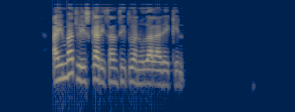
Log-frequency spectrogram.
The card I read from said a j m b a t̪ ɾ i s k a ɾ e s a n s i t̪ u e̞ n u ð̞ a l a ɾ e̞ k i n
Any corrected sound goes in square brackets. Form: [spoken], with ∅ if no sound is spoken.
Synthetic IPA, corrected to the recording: a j m b a t̪ [l] i s k a ɾ [i] s a n s i t̪ u e̞ n u ð̞ a l a ɾ e̞ k i n

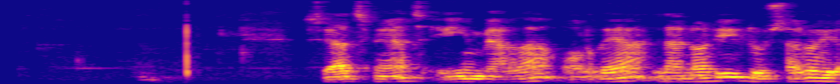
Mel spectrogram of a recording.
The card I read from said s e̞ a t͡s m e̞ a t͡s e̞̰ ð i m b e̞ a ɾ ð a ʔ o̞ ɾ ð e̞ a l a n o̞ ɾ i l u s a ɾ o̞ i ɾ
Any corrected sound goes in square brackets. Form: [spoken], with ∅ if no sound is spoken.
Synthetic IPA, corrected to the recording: s e̞ a t͡s m e̞ a t͡s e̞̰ [ɣ] i m b e̞ a ɾ ð a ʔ o̞ ɾ ð e̞ a l a n o̞ ɾ i l u s a ɾ o̞ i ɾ

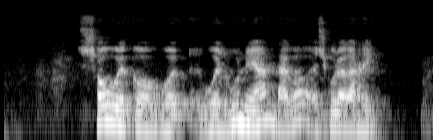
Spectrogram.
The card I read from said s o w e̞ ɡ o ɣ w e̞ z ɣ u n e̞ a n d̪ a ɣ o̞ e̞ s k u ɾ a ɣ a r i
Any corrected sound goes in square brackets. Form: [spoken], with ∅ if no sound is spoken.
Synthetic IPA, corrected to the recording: s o w e̞ [k] o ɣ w e̞ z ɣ u n e̞ a n d̪ a ɣ o̞ e̞ s k u ɾ a ɣ a r i

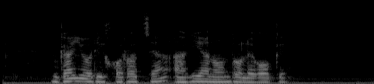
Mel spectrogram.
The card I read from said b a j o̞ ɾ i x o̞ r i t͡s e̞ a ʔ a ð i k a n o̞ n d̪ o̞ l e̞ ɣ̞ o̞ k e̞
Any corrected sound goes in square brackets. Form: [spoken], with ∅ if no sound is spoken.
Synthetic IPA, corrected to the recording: [ɡ] a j o̞ ɾ i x o̞ r [a] t͡s e̞ a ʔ a [ɣ] i [∅] a n o̞ n d̪ o̞ l e̞ ɣ̞ o̞ k e̞

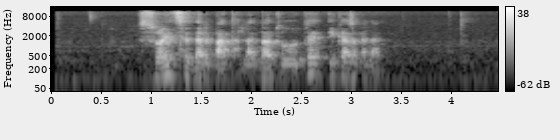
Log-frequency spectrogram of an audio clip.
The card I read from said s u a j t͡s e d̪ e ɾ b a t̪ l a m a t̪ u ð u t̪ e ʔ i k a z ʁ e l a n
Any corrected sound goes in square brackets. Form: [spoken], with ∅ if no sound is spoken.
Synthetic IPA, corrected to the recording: s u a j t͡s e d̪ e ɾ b a t̪ l a [n] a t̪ u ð u t̪ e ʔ i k a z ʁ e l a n

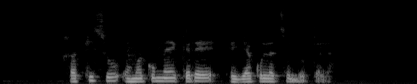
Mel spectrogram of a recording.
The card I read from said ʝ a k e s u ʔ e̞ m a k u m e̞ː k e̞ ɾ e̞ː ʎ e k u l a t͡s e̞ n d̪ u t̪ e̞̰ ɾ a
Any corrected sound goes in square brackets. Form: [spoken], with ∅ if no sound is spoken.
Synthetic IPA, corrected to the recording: ʝ a k [i] s u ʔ e̞ m a k u m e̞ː k e̞ ɾ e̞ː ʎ [a] k u l a t͡s e̞ n d̪ u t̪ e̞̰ [l] a

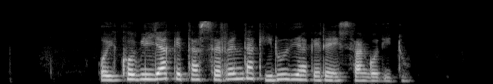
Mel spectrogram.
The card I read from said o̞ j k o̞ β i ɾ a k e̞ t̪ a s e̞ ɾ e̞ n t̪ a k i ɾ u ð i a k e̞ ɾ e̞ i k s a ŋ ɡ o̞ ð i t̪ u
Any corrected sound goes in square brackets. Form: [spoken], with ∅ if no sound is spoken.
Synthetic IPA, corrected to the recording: o̞ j k o̞ β i [ʎ] a k e̞ t̪ a s e̞ [r] e̞ n [d̪] a k i ɾ u ð i a k e̞ ɾ e̞ i [∅] s a ŋ ɡ o̞ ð i t̪ u

